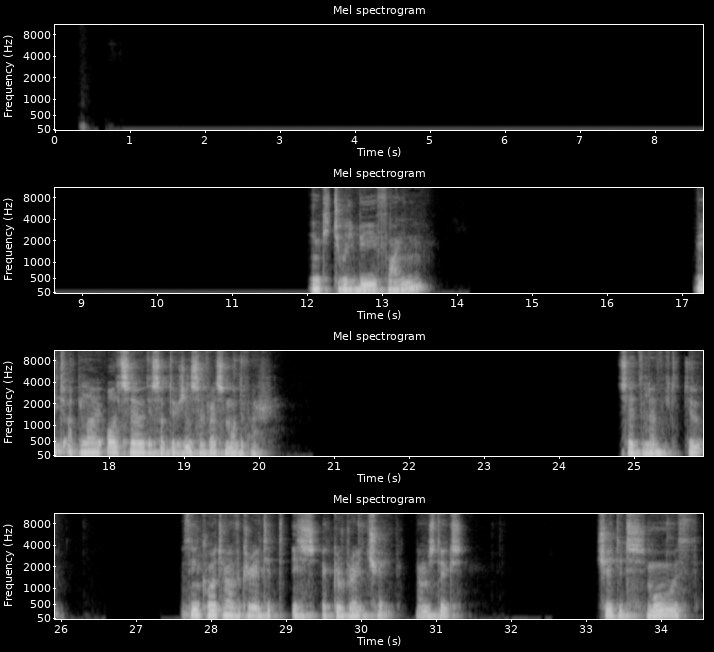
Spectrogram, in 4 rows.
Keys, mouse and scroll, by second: 0.2 s, 2.2 click, 4.6 click, 5.5 click, 6.2 middle click, 6.4 click, 7.1 middle click, 7.2 click, 9.7-11.0 middle drag, 16.1-18.6 middle drag, 16.1-17.3 scroll up 1, 17.3-18.4 scroll up 1, 18.4 scroll up 1, 22.9 click, 25.4 Tab, 26.3 middle click, 28.8 middle click, 29.2 click, 29.3 middle click, 34.1 middle click.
